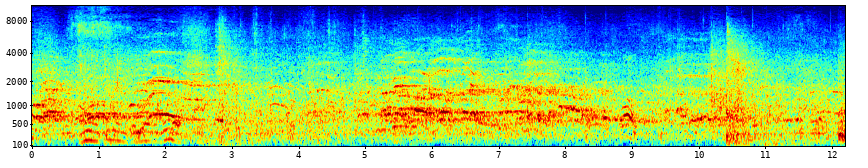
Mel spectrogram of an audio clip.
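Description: Ice hockey game in a large rink: several sharp impacts against the boards, the loudest one about ten seconds in with a ringing echo, among voices of players and spectators.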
